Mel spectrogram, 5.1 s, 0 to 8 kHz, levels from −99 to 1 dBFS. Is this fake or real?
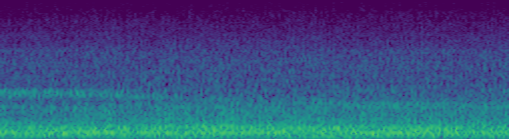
fake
